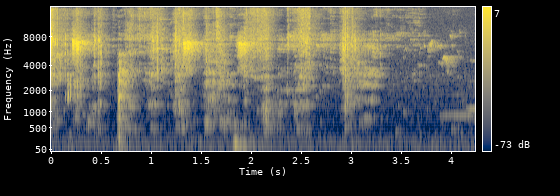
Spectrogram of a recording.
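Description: Faint irregular scraping and crunching as a clay tile is shifted over dry leaf litter and soil. It opens with a sharp knock and has a soft thud about halfway through.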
